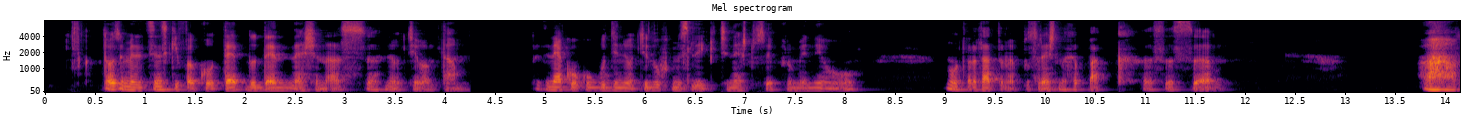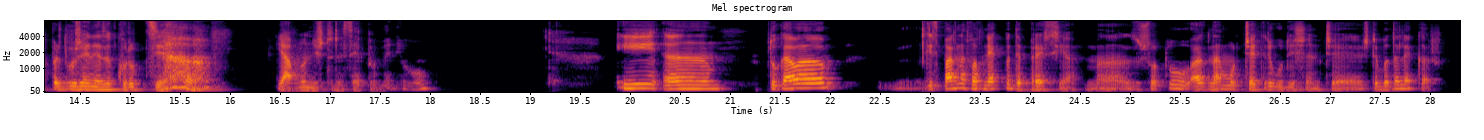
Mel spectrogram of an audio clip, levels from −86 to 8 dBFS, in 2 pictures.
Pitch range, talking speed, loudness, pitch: 115-160 Hz, 120 wpm, -24 LUFS, 135 Hz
